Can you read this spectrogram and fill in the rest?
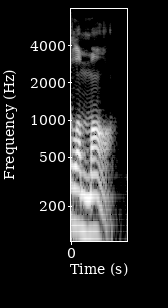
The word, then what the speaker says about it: Le Mans: going to Le Mans this past weekend. I feel so, like, uppity when I say that, but I'm just pronouncing it in the right French way it's supposed to be produced.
